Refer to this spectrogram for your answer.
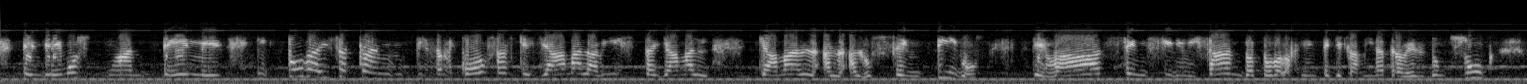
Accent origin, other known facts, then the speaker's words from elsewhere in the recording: Colombia; tener la capacidad de redescubrirme como árabe y poder seguir en la dialéctica cotidiana conociéndome como colombiana.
